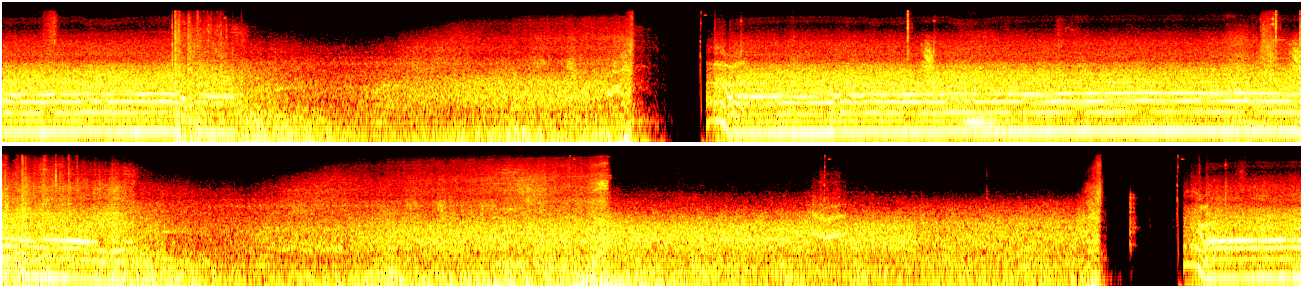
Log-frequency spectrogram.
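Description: Ferrari race car in the Forza Horizon driving game, engine droning loud and steady with harmonic whine, rising and falling through gear changes, cutting out briefly twice, with wind rush throughout.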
